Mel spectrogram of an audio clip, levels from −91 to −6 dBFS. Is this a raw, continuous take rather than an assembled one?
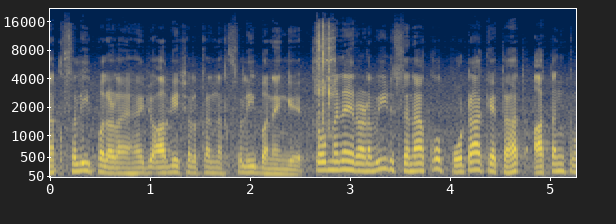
no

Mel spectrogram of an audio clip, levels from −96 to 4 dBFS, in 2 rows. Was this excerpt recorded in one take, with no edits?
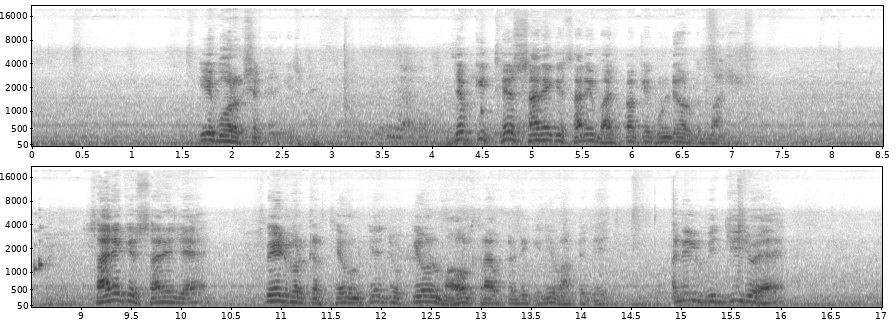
no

